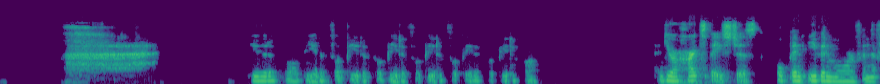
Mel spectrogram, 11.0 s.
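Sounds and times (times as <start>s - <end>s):
deep breath during a guided meditation: 0.8s - 2.0s
speech: 3.2s - 6.9s, 8.2s - 10.9s.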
